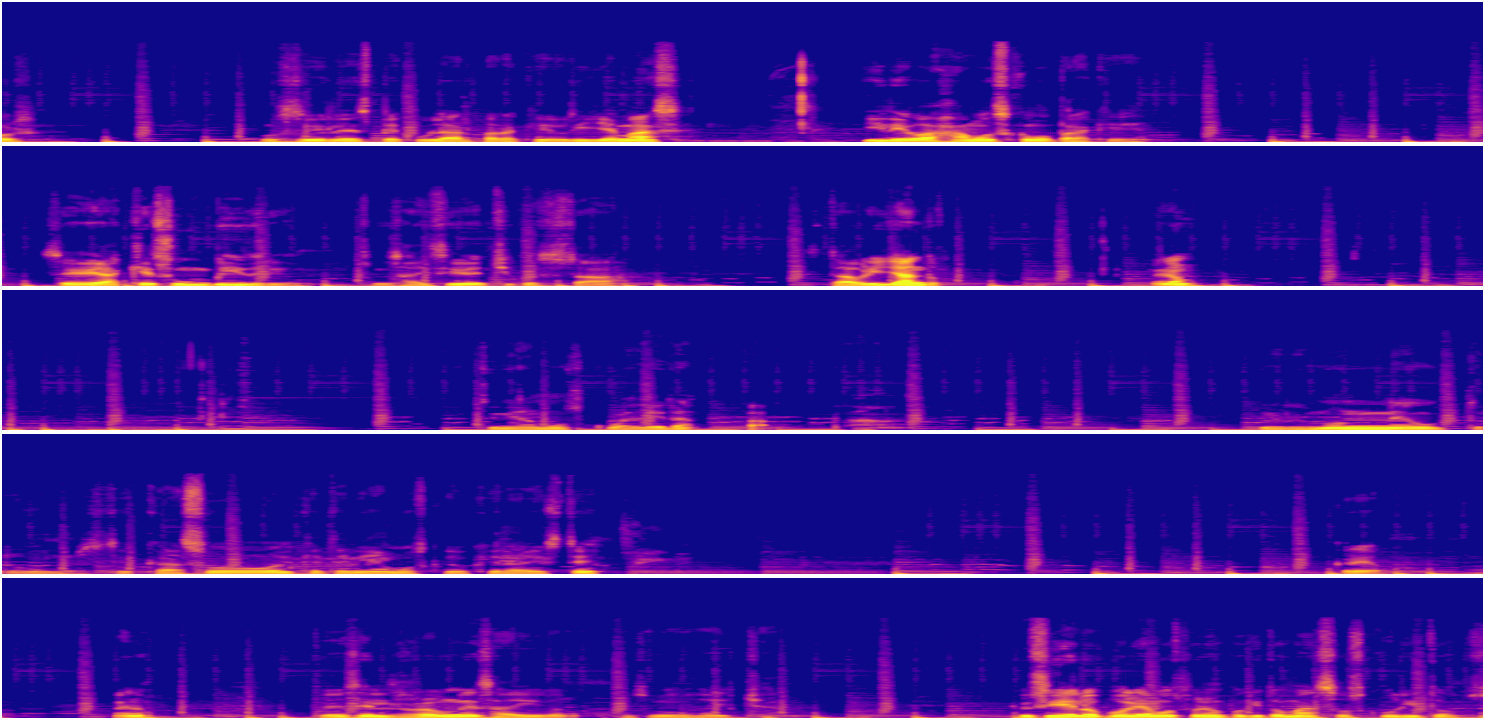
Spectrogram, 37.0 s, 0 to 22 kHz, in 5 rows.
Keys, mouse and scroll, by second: 1.5-3.6 drag, 4.4-7.2 drag, 7.6-8.0 scroll down 1, 8.0-12.6 middle drag, 13.6-24.9 drag, 25.7-26.5 middle drag, 26.6-27.0 scroll down 1, 27.0-27.5 scroll up 2, 27.5-29.8 middle drag, 30.0 scroll down 1, 32.3-33.8 drag, 34.7 click.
